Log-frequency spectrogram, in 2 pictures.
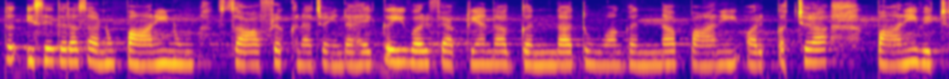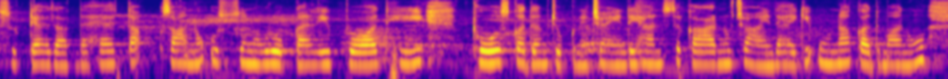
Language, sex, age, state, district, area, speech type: Punjabi, female, 18-30, Punjab, Sangrur, rural, spontaneous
